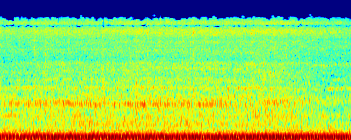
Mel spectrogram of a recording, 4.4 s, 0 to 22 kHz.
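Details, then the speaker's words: 2001 Chevy Silverado 1500 5.3L V8 after sealing a cracked EGR tube exhaust leak with gasket maker: a steady, deep idle with an even low rumble and no ticking or puffing. Earlier it had an idle misfire with bank 1 and bank 2 lean codes. "Moment of truth. Oh, not good. sounds like no more exhaust leak to me, baby."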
